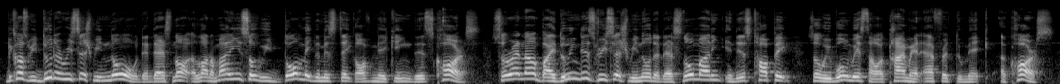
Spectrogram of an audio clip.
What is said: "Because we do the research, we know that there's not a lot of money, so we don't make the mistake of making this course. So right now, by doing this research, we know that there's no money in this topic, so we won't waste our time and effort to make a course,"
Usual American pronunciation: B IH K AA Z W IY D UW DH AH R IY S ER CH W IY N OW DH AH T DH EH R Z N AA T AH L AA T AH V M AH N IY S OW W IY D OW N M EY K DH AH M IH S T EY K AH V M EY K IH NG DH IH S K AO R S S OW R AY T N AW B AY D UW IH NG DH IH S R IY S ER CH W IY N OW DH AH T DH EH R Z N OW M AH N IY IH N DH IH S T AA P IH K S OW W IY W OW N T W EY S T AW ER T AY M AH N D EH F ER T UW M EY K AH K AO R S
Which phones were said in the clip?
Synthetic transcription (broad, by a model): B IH K AA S W IY D UW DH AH R IY S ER CH W IY N OW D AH T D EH R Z N AA T AH L AA T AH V M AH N IY S OW W IY D OW N M EY K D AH M IH S T EY K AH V M EY K IH NG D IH S K AO R S S OW R AY T N AW B AY D UW IH NG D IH S R IY S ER CH W IY N OW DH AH T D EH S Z N OW M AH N IY IH N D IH S T AA P IH K S OW W IY W OW N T W EY S T AW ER T AY M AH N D EH F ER T UW M EY K AH K AO R S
